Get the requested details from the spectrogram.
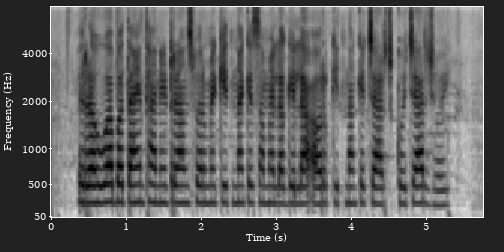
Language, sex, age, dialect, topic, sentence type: Magahi, female, 18-24, Southern, banking, question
